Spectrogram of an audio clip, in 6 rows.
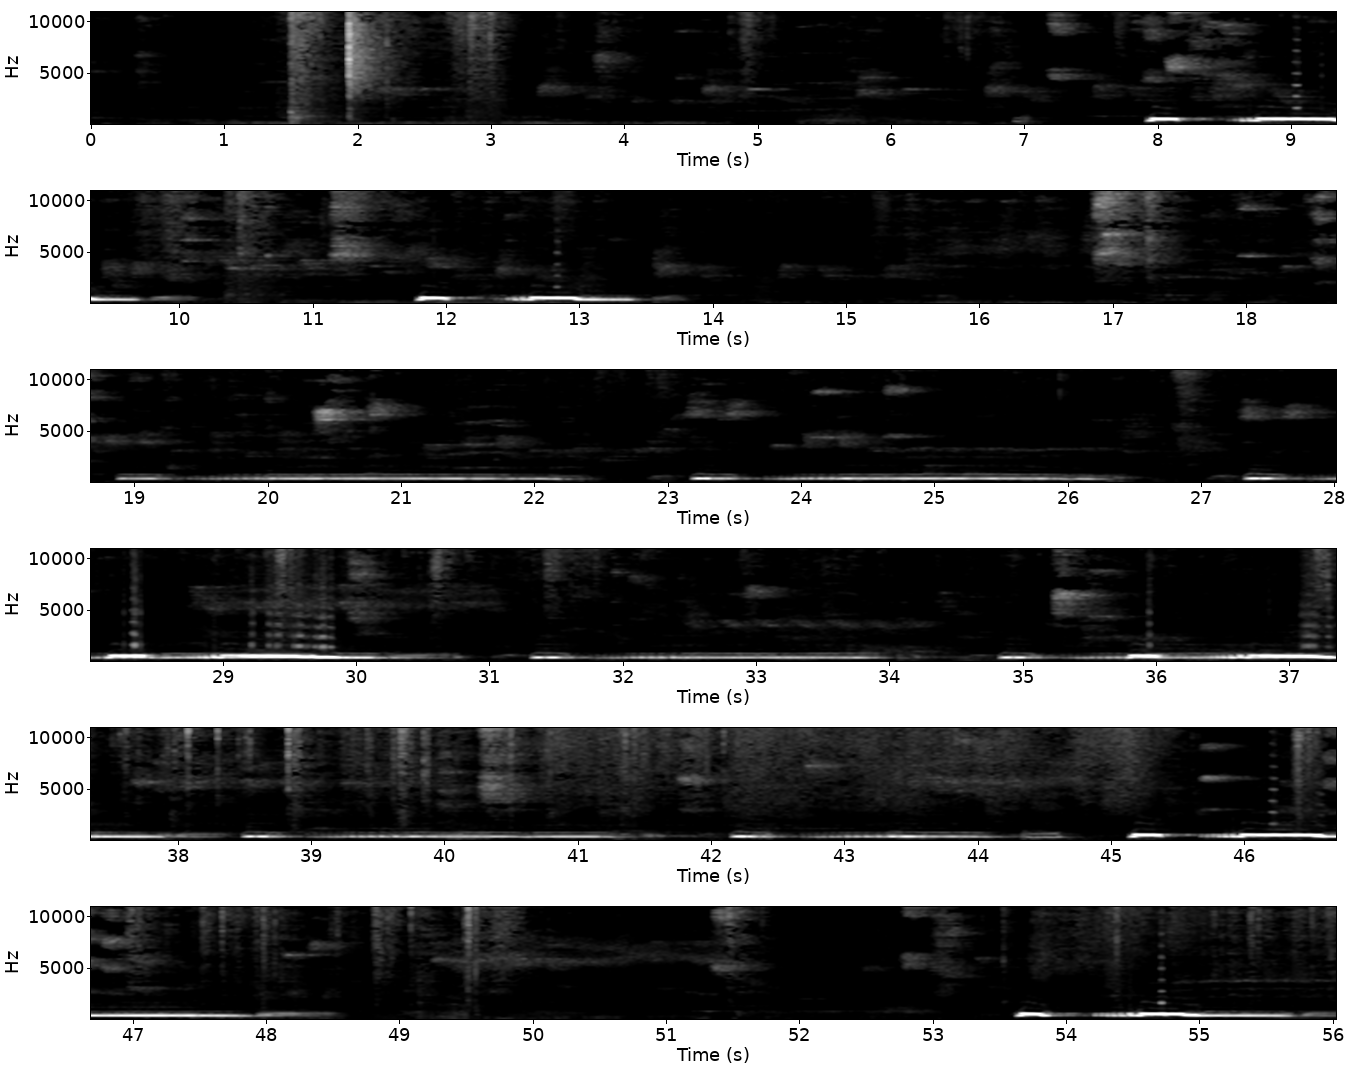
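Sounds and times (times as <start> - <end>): dove cooing: 7.8 - 10.6, 11.2 - 13.8, 18.8 - 26.6, 27.3 - 48.6, 53.6 - 56.0.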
